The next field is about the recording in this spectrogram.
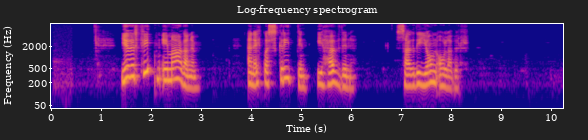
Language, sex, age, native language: Icelandic, female, 50-59, Icelandic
